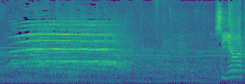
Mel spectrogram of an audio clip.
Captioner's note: audience applauding and cheering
